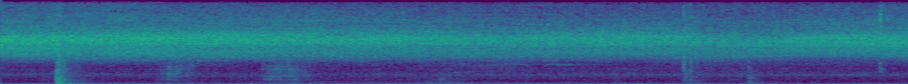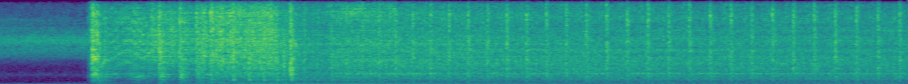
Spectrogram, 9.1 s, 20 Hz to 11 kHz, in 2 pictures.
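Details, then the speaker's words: 2005 Chevy Impala LS 3800 Series II, 220,000 miles, misfire on cylinder one and down on power: cranks, starts, then a sharp metallic rap about three times a second over idle, worse with throttle; a wiped lifter, owner suspects the cam lobe. "you're going to hear a wicked wrapping now sound like a a uh two pieces of metal hitting each other which I'm suspecting I'm pretty sure is from down here either the cam shooting the lifter into the lifter bore or something's bumping into it there"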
